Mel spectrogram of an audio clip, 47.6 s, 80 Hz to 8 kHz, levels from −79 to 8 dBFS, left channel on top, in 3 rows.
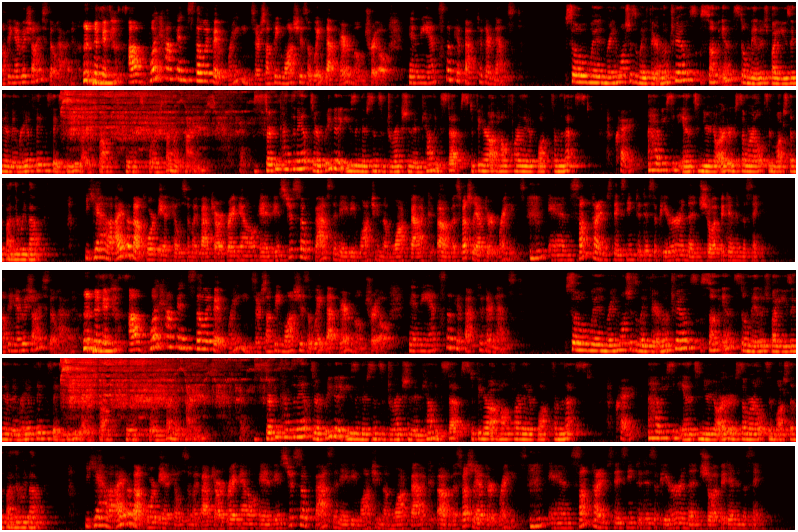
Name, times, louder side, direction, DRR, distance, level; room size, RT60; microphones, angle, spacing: voice 1, 0.0-10.2 20.6-20.8 28.1-28.5 33.1-33.2 33.4-46.9, left 2 dB, 70° left, -8 dB, 1.3 m, -35 dB
voice 2, 1.8-2.3 11.3-20.6 20.9-27.5 28.8-32.5 42.3-42.6, left 1 dB, 40° left, -1 dB, 1.3 m, -33 dB
sound 1, 17.0-21.9, right 3 dB, 25° right, 0.9 m, -37 dB
9.7 x 4.0 x 2.4 m, 0.80 s
head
